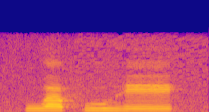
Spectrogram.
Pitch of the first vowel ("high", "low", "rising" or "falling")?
high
